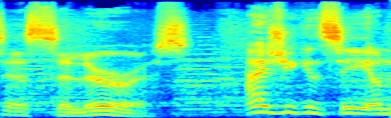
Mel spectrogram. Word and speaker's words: Coelurus: this dinosaur is called sielurus i believe i'm pronouncing it correctly do correct me if i am wrong but i assume it's similar to celophysis so i'm going to pronounce it as seleurus as you can see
